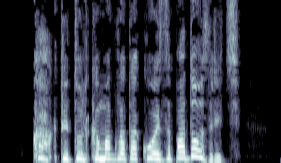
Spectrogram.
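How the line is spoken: Exclamation. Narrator (Russian): воскликнула она

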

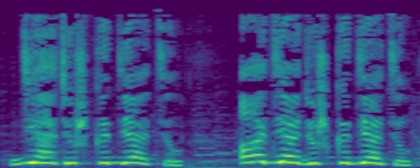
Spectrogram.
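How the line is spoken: Pleading. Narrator (Russian): взмолился зайка Петя

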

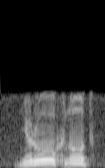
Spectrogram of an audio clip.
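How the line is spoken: Gloomy. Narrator (Russian): сказал Пашка мрачно

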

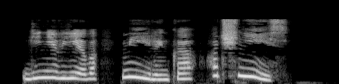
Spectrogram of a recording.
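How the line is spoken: Pleading. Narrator (Russian): взмолилась Алиса

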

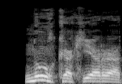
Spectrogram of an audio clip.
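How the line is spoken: Joyful sigh. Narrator (Russian): радостно вздохнул князь

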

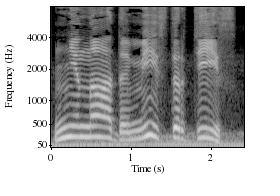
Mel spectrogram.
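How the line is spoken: Sobbing young man. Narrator (Russian): Парень зарыдал

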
